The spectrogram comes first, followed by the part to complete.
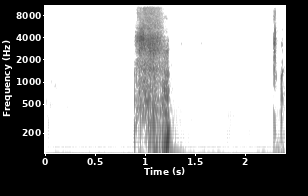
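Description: A man sneezes once, a short sharp burst about a second in.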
